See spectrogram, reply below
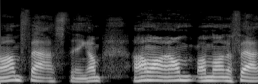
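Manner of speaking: slow, pointed, hinting boastful tone. Preaching on hypocrites who show off fasting: imitating a hypocrite dropping hints. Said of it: "You drop their little hints".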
